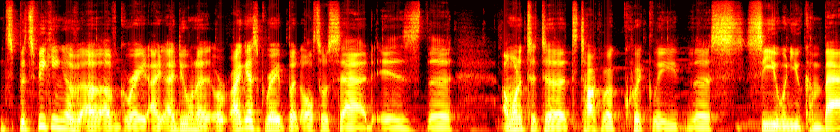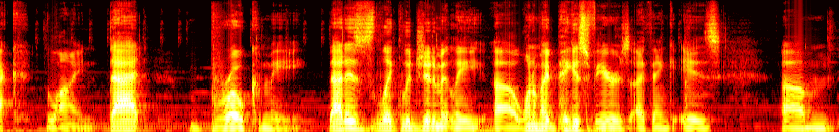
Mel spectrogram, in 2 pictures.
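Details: Male speaker who describes his own speech as stuttering; part-word and whole-word repetitions, consistent with stuttering.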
